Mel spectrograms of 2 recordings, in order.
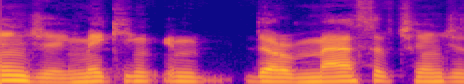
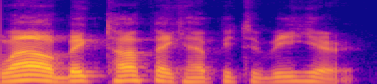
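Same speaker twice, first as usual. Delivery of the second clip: ordinary talk, nothing marked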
